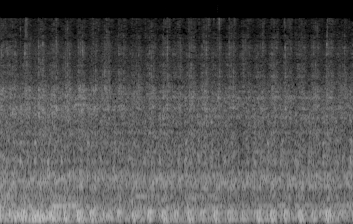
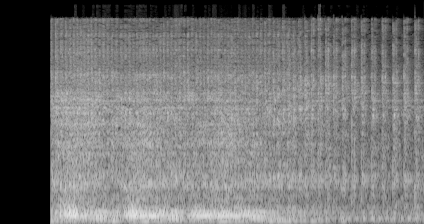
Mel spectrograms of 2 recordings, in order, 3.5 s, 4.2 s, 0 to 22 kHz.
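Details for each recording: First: तो गाड़ी भाई बिल्कुल आवाज़ साइलेंट है, कोई कटपट की आवाज़ नहीं है, बिल्कुल भी ओके रिपोर्ट है। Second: Hero Passion Pro i3s motorcycle at idle: quick metallic kit-kit rattle, roughly three per second, over the engine, indicating a worn timing chain.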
